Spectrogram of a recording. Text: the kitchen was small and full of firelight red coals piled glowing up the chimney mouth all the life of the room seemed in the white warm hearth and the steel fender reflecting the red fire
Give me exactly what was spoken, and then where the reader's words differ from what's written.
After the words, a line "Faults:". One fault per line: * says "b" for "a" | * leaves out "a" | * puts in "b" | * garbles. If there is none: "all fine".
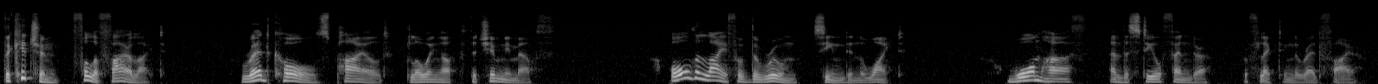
the kitchen full of firelight red coals piled glowing up the chimney mouth all the life of the room seemed in the white warm hearth and the steel fender reflecting the red fire
Faults:
* leaves out "was small and"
